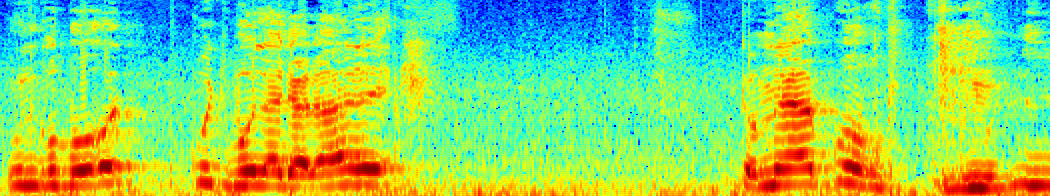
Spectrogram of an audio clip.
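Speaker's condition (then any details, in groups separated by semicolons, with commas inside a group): Cerebral palsy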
